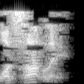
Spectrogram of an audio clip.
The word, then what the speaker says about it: Huauzontle: And it's a plant called Wasantle. And it's not spelled anything like that. It's spelled H-U-A-U-Z-O-N-T-L-E. It's almost like Huzontli. Wasantli, I guess, is how it looks like it's spelled. But it's Wasantli.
